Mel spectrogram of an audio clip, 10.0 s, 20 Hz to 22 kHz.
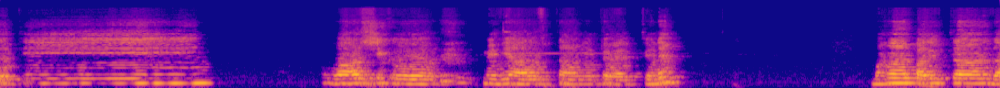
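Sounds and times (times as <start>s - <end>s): man chanting: 0.0s - 2.2s, 3.2s - 6.9s, 8.7s - 10.0s.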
